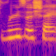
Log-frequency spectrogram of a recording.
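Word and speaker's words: Risacher: That's why Razarka, and my bad guys, I keep calling him Razarka, but it's Rizashay.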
